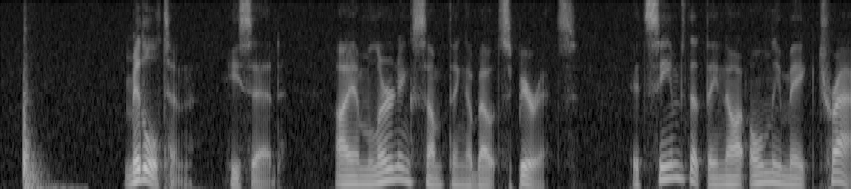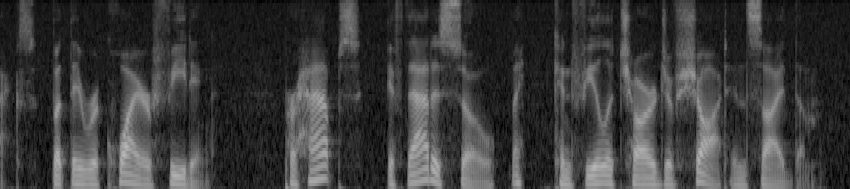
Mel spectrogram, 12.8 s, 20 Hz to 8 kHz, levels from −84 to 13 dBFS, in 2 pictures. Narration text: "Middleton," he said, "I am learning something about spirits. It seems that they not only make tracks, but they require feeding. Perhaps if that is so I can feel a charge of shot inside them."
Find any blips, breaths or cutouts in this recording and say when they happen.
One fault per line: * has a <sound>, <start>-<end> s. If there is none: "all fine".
* has a thud, 0.2-0.7 s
